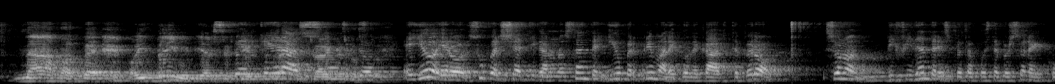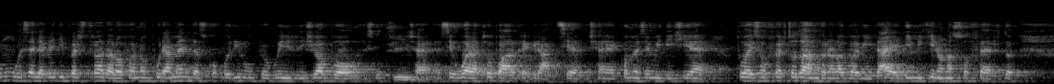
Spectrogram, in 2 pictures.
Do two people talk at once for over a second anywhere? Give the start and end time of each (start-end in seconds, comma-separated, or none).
2.3-3.9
